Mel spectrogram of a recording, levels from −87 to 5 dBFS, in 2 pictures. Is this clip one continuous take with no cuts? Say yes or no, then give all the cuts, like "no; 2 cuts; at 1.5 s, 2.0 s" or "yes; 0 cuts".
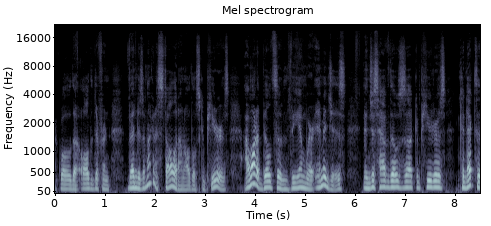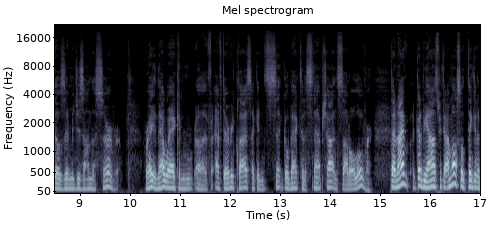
no; 1 cut; at 15.2 s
